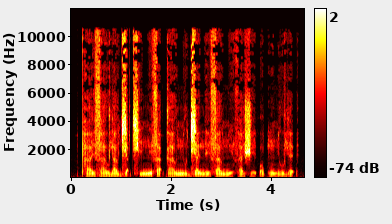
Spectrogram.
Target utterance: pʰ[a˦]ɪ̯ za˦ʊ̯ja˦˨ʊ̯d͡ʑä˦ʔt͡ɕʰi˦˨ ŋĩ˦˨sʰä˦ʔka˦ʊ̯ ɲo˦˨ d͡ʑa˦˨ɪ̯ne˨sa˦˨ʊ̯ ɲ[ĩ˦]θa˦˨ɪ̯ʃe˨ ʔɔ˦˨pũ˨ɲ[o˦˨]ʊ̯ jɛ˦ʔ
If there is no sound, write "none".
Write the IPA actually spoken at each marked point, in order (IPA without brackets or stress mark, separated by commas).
a˨, ĩ˨, o˦˨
